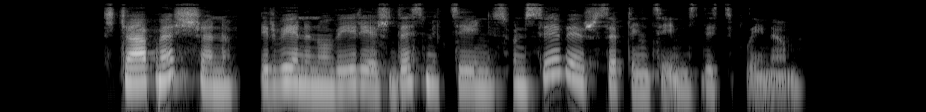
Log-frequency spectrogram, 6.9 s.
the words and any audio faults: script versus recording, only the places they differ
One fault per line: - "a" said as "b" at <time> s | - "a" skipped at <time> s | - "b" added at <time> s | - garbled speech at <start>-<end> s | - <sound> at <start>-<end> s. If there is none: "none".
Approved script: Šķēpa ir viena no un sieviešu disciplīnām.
- "mešana" added at 1.2 s
- "vīriešu desmitcīņas" added at 2.5 s
- "septiņcīņas" added at 4.6 s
